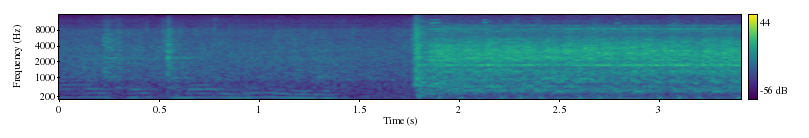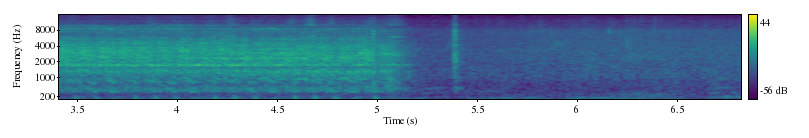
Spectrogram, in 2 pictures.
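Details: Original Renault 4CV engine (circa 1949-52, welded cracked block) reassembled after ~70 years in parts, first start attempt: steady cranking chug of about three beats a second for three seconds, no firing; cranks but won't start, compression seems present.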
